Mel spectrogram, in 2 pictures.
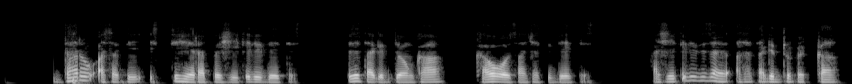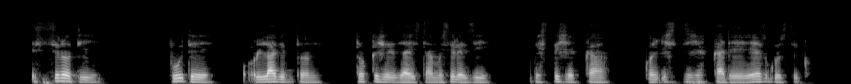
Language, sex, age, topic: Gamo, male, 18-24, agriculture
